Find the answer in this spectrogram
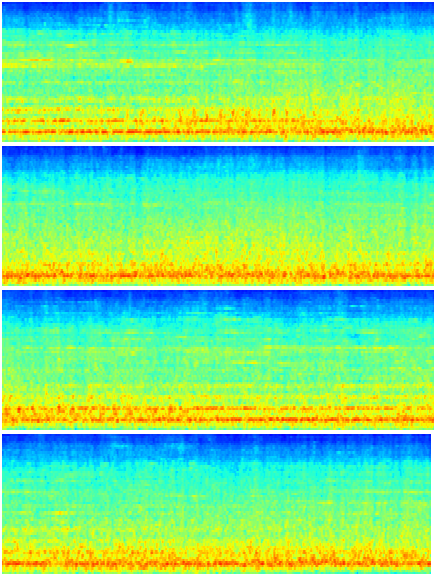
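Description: Loaded freight-train flatcars rolling past close by: a steady rumble of steel wheels on rail, with several constant ringing tones over it.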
